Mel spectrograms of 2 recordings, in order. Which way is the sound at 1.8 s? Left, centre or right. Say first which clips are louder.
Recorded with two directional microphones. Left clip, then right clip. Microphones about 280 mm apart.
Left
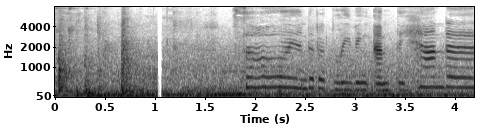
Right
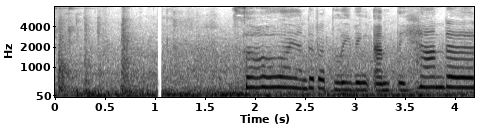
Right 10 dB; centre.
